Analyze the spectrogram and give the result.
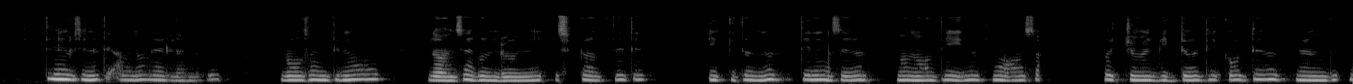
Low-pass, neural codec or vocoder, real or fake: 9.9 kHz; autoencoder, 22.05 kHz, a latent of 192 numbers a frame, VITS, trained on one speaker; fake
